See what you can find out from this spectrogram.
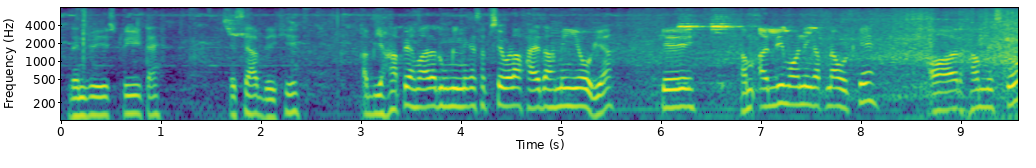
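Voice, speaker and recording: A man's voice: fairly high pitch, darkish tone, a little hiss or hum. Chatty man vlogging on a street. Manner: chatty, enthusiastic tour-guide talk mixing English words. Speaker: travel vlogger. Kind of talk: walking travel vlog. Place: outdoors on quiet old town streets. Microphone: handheld camera at arm's length. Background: faint street ambience and vehicles.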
